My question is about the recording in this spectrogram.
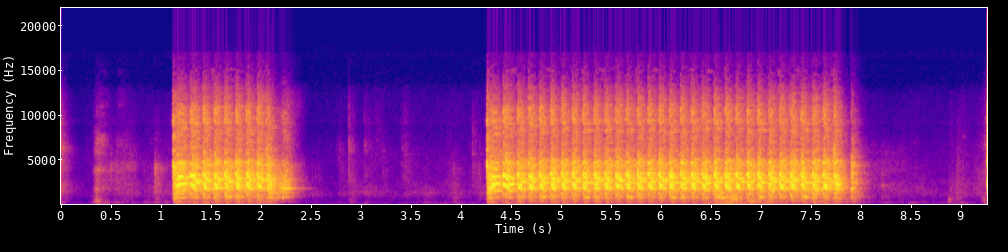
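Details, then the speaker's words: Suzuki Bandit 650S barn find, sat for two years, first start after clutch repair and oil change, battery trickle-charged, choke on: two long bursts of even starter cranking at about three turns a second without catching; fuel condition unknown. "What's the fuel like in it? She's trying."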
